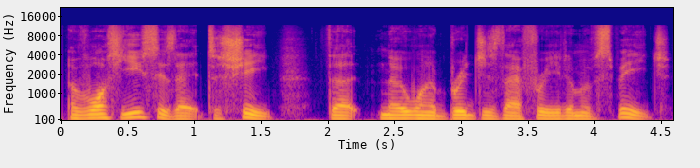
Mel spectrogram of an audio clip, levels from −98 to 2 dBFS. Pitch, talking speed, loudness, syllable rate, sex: 115 Hz, 195 wpm, -18 LUFS, 5.0 syllables/s, male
